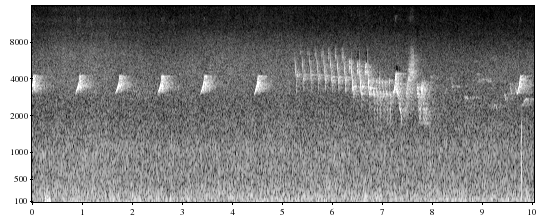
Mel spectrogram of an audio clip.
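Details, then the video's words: Common chaffinch in Mingen, Njurunda, 12 June 2023, giving short high upslurred contact calls about once a second, then finishing with a quick descending song phrase ending in a flourish, over a low steady rumble. "Bofink locklätet"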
